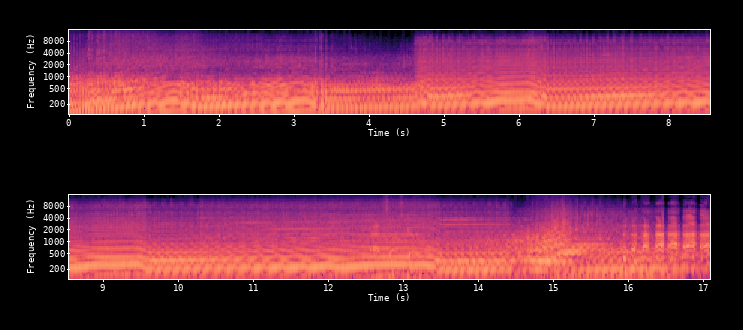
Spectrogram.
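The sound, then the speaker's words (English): A car drives by with its engine revving hard. The loud engine note climbs in pitch again and again through several gear changes, then ends with a quick rising-and-falling sweep as it passes. No one speaks. “That drive by makes me smile.”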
